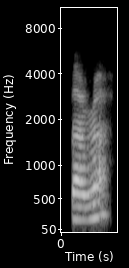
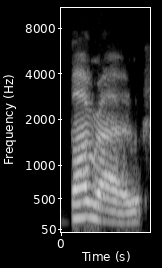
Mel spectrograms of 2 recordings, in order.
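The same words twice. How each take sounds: First: The word ends in a short uh sound. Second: The word ends in a long O sound. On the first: "these two words are pronounced with the uh sound" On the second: "in American English it's the long O sound"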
